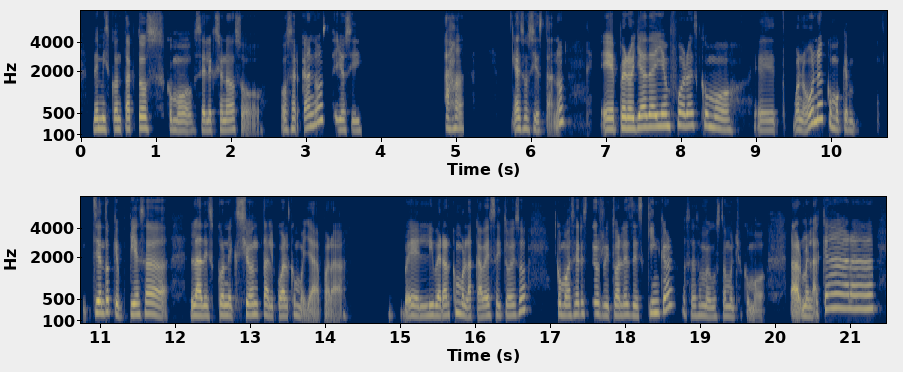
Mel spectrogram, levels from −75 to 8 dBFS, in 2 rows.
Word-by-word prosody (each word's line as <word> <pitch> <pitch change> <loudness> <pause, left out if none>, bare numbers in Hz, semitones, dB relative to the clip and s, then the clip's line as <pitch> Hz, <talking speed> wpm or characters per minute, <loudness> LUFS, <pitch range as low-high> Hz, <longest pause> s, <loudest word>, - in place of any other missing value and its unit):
de 185 - +2
mis 190 -2 +1
contactos 190 +2 0
como 165 -3 -2
seleccionados 170 +1 -2
o 165 - -10 0.2
o 185 - -5
cercanos, 220 - 0
ellos 180 -1 -2
sí. 165 0 -5 1.1
Ajá. - - 0 0.6
Eso 195 +1 0
sí 180 - -4
está, 160 -1 -6
¿no?, 305 - 0 0.5
eh, 195 0 +6
pero 205 0 +7
ya 220 +2 +6
de 230 - +5
ahí 230 +1 +5
en 240 0 +4
fuera 250 0 +2
es 245 0 -4
como, 200 -8 0 0.3
eh, 170 0 -5
t - - -21
bueno, 185 +4 -2
una, 325 +8 +5
como - - -3
que - - -4
m - - -7 0.6
siento 230 +2 +6
que - - +2
empieza 200 -2 +2 0.3
la 180 -1 +7
desconexión 190 +2 0
tal 185 -3 0
cual 175 -1 +1
como - - -6
ya - - -3
para, - - -6 0.8
eh, 175 -1 +1
liberar 180 +1 +1
como 220 -2 0
la 170 -1 -1
cabeza 180 +2 0
y - - -9
todo 185 0 -1
eso, 255 +9 -1 0.4
como 185 -3 +1
hacer 205 +3 -1
estos 210 -1 -3
rituales 185 +1 0
de 180 - -1
skincare, 230 - 0
o 230 - -13
sea, 175 - -6
eso 180 - -7
me 175 -3 -2
gusta 165 +1 -8
mucho 165 -2 -7
como - - -9 0.3
lavarme - - +4
la - - -1
cara, 300 -1 +2
190 Hz, 180 wpm, -22 LUFS, 180-225 Hz, 1.1 s, pero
